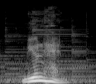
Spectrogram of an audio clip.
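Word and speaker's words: München: 뮌헨 우리가 뮌헨이라고 하죠. 미국에서는 뮤니크 뮤닉이라고 얘기하고 독일에서는 뮌헨, 뮌헨 이렇게 얘기해요.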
